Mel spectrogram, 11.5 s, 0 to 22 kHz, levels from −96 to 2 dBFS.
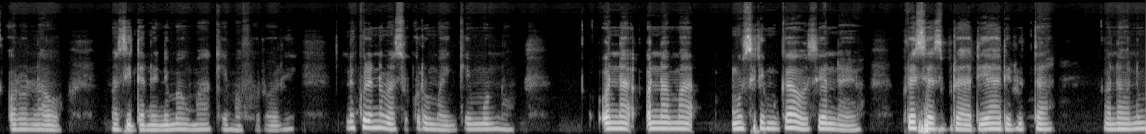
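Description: A speech recording, with no technical faults to report. Nothing heard in the audio points to a problem in how it was captured, processed or delivered.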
